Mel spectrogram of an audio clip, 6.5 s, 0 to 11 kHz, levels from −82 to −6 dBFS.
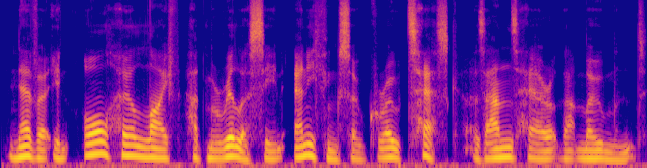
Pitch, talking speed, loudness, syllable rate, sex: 135 Hz, 155 wpm, -19 LUFS, 4.4 syllables/s, male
